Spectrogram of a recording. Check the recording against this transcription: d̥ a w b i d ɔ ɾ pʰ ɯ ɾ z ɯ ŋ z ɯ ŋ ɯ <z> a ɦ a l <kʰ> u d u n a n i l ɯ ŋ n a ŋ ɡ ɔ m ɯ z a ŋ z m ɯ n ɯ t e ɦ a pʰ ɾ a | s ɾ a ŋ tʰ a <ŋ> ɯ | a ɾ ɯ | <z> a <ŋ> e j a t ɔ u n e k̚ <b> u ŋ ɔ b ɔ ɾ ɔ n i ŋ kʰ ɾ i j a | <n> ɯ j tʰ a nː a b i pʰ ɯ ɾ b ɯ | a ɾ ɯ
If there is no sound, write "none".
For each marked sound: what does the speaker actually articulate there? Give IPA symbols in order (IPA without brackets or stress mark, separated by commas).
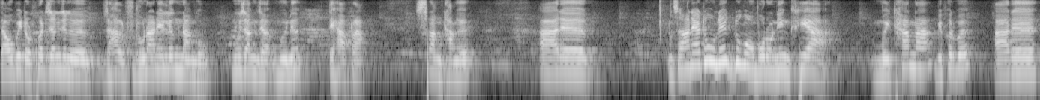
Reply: z, pʰ, ŋ, z, n, d, m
